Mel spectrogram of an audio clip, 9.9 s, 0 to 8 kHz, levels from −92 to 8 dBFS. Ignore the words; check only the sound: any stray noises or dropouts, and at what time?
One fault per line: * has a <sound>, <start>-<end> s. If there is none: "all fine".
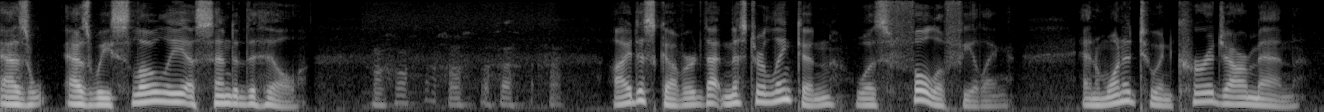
* has a laugh, 2.7-4.3 s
